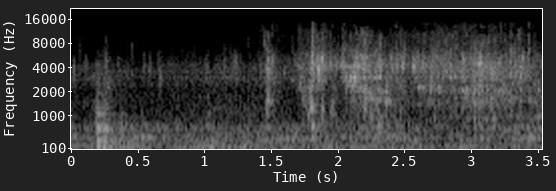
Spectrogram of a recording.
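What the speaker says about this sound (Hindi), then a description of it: "अब मैं इसमें अपना पानी जो है ये मैं ऐड कर रहा हूँ।" Water is poured into a cooking pot of aloo chicken shorba with ghee, a continuous splashing gush that grows fuller and steadier over a few seconds, close by, with no talking.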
